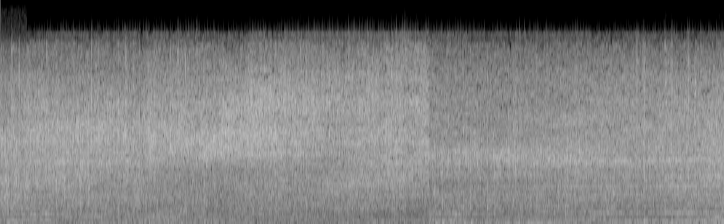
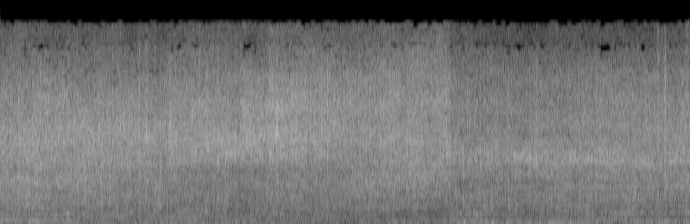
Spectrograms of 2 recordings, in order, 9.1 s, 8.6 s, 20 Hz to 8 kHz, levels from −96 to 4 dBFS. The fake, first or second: second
